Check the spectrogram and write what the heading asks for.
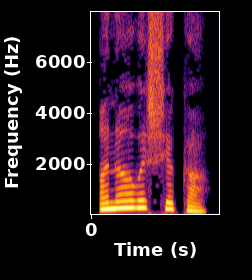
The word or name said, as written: ಅನಾವಶ್ಯಕ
